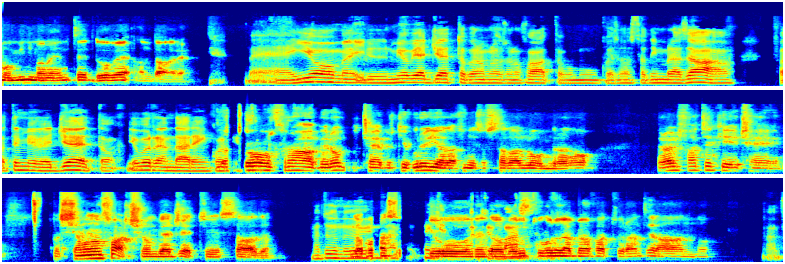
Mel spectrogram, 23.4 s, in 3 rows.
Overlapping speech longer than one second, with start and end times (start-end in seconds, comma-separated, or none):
19.1-21.1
